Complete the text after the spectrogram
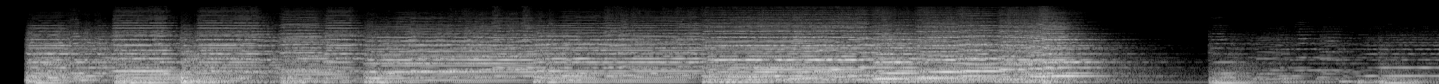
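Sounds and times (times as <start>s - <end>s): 
victory theme music: 0.3s - 14.3s.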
